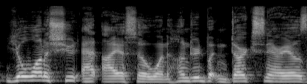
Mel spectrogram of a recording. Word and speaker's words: ISO: The last portion of the exposure triangle is ISO, which some people will pronounce as a word, like ISO.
